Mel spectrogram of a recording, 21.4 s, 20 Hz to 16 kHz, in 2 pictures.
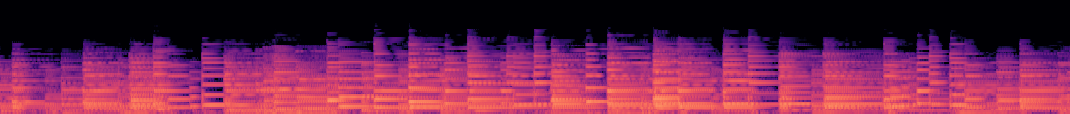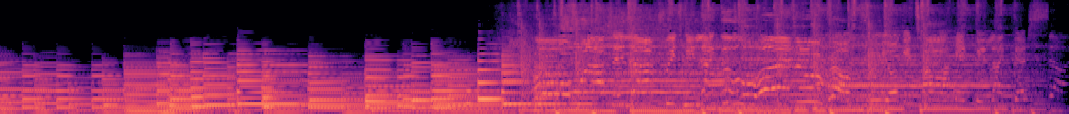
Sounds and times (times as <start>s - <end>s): Music: 0.0s - 21.3s.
